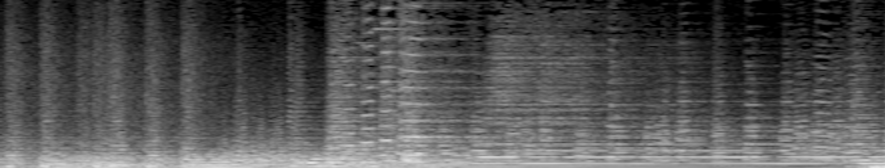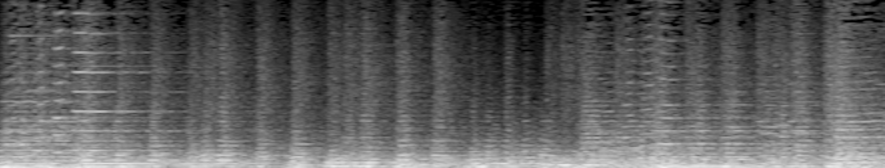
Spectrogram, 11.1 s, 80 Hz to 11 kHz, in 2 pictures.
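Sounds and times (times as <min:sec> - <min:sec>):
brass intro music: 0:00.1 - 0:11.0.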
